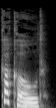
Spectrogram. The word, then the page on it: cuckold: British English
